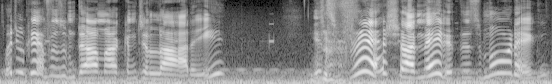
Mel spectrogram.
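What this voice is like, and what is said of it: Put-on chef character voice. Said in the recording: “my Middle Eastern chef sounds a lot like Cookie Bacon Grandma ... I only have a couple of impressions that I then apply to everything”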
